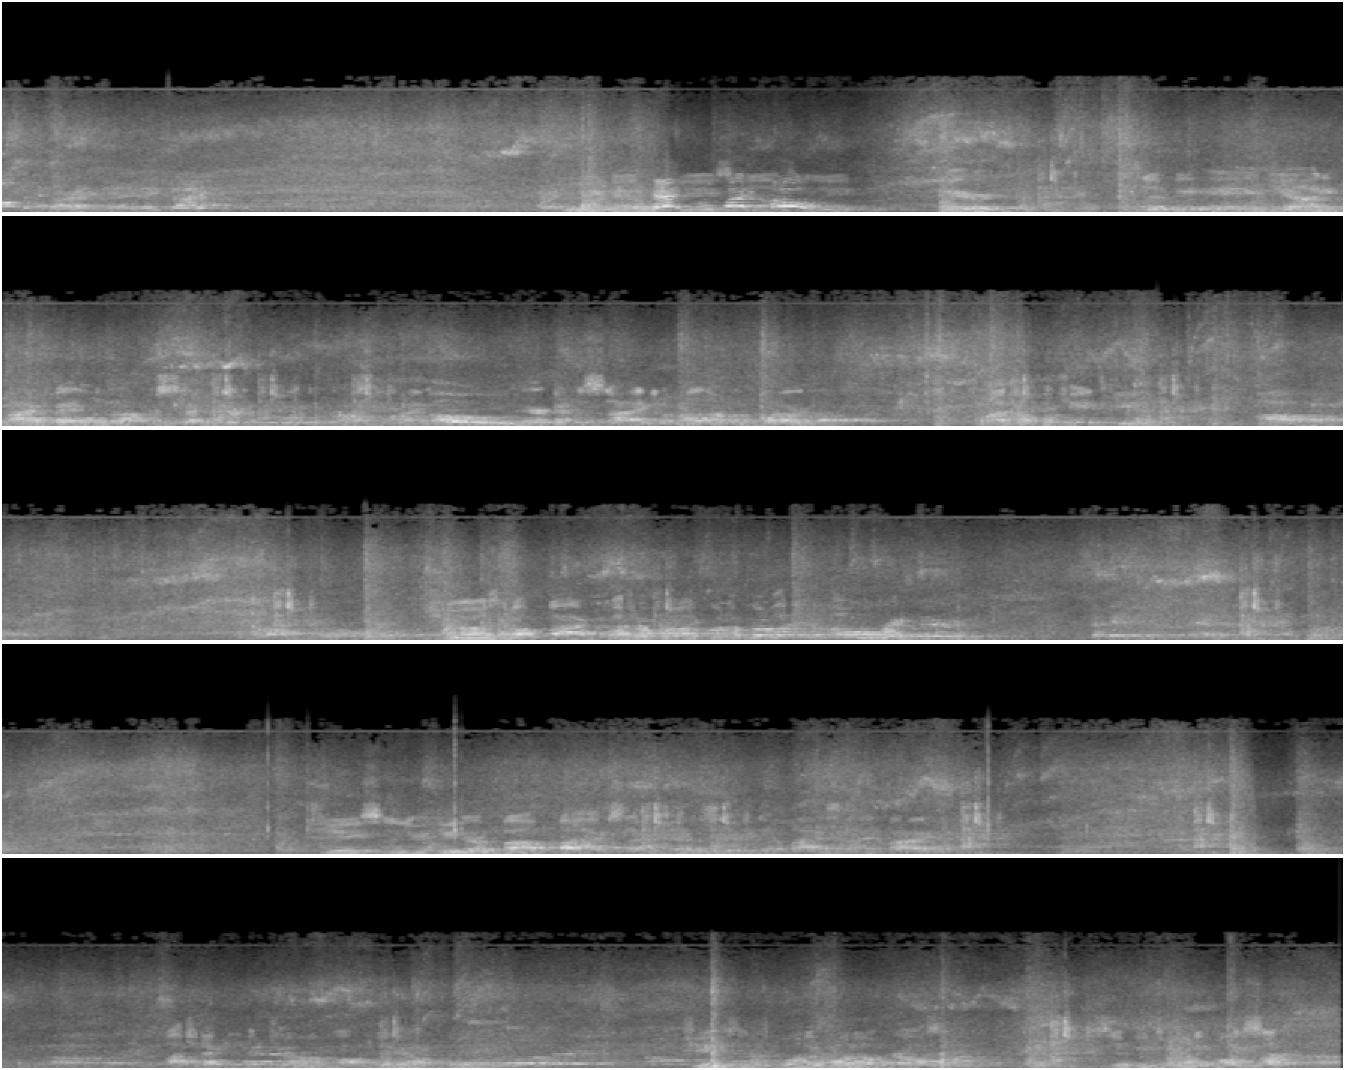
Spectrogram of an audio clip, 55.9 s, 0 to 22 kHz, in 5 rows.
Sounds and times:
Inside, large room or hall: 0.0s - 55.8s
Speech: 4.5s - 7.2s, 7.8s - 8.6s, 9.4s - 18.6s, 19.3s - 21.0s, 21.6s - 22.8s, 24.5s - 30.7s, 36.1s - 41.6s, 45.0s - 53.1s, 53.9s - 55.8s.

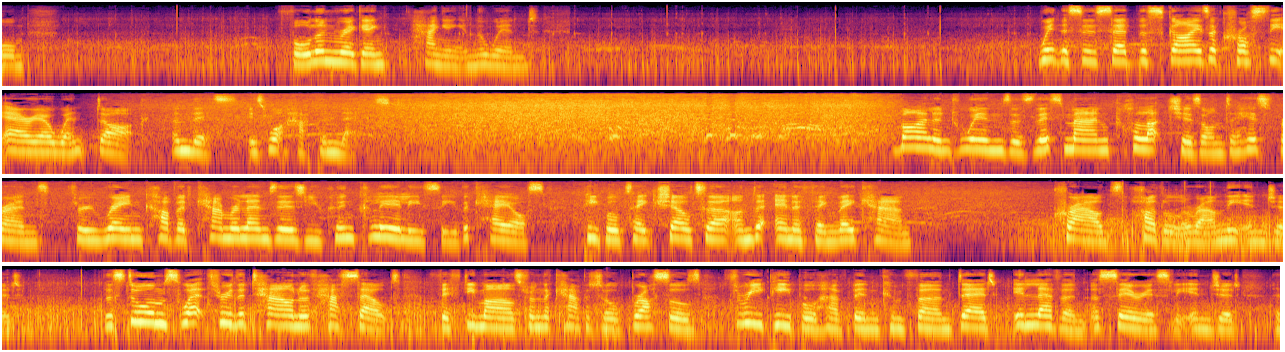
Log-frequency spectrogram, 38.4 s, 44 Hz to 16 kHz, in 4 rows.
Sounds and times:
Speech: 7.8s - 12.5s, 16.3s - 26.1s, 27.1s - 29.0s, 29.6s - 38.4s.

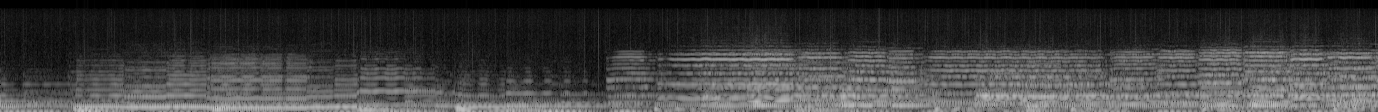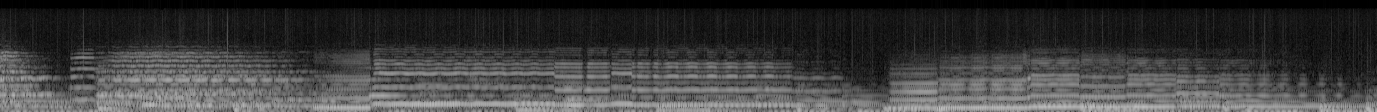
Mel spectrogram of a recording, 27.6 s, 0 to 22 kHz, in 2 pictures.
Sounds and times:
Music: 0.0s - 27.5s.

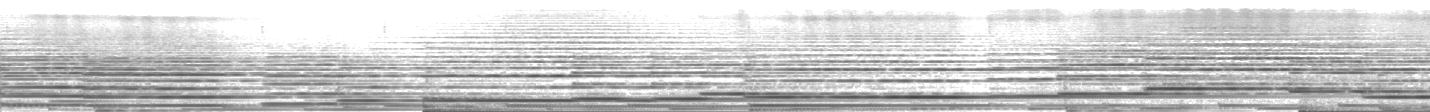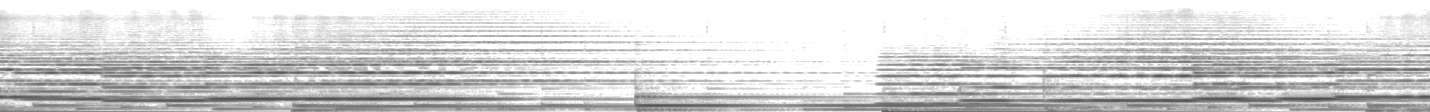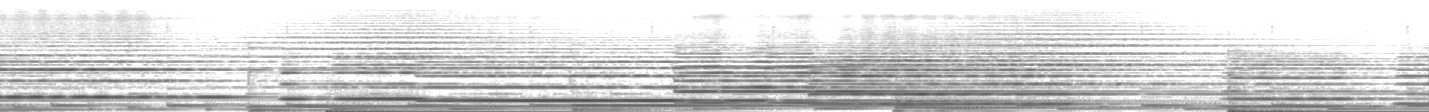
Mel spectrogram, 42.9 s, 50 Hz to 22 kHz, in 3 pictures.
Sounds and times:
Music: 0.0s - 42.8s.

